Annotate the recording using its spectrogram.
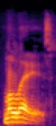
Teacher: This word has 2 syllables and the stress is on that second syllable.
